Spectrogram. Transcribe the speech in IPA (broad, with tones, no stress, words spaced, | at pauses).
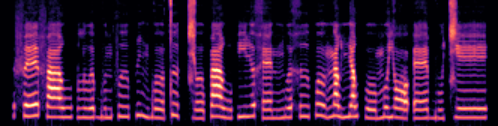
fɛː˧˥fa˧w | lu˩˧ə̯ bu˩nfɯː˧ pi˥˨ŋbɤː˧˩ t̪ɯː˥˨t̚t͡ɕɤː˩pa˥˨w | ji˧˥ə̯hɛː˩n ŋu˩˧ə̯hɯː˧ pɤː˥˨ŋa˥˨w ɲa˧˥w poː˩mo˧jɔː˧˩ ʔɛː˩˧ bu˩˧t͡ɕeː˧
